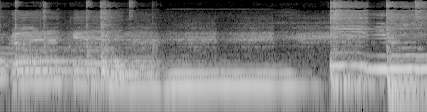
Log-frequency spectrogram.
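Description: A male vocalist sings an Indian song into a microphone over backing music, holding one long low note. About three seconds in, a higher voice takes over the melody over a steady low bass line.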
